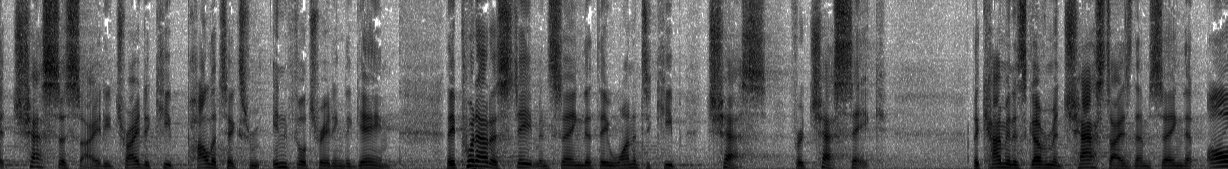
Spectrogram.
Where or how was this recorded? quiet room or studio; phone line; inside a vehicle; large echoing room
large echoing room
